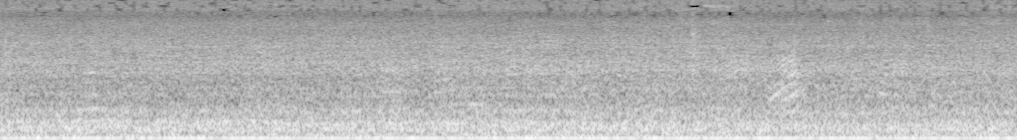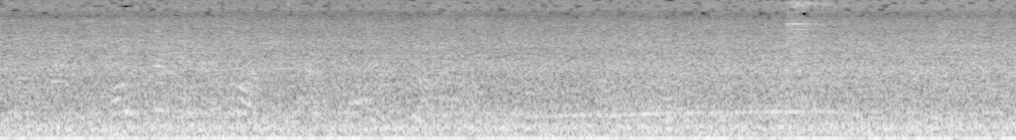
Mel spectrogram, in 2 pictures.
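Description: Steady loud low rumble of background noise with faint, indistinct voices.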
